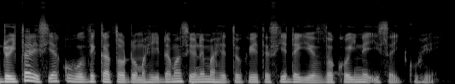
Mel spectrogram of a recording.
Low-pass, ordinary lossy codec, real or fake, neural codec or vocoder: 19.8 kHz; none; real; none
